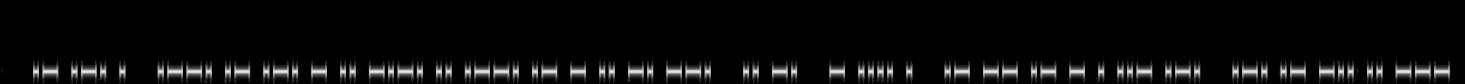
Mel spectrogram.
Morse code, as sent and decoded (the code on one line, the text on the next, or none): .- .-. / .--. .- .-. - .. -.-. .. .--. .- - .. -. --. / .. -. / - .... / .- -- .- - . ..- .-. / .-. .- -.. .. ---
ARE PARTICIPATING IN THE AMATEUR RADIO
